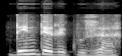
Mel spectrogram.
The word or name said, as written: Dente ricusa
